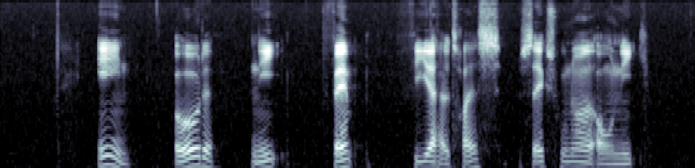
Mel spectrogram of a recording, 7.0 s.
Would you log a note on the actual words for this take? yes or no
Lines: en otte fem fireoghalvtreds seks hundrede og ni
yes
